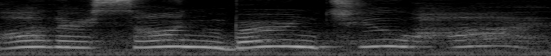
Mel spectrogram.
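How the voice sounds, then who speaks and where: A put-on character voice rings out at an extremely high pitch. Clear background noise is audible. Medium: read story.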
